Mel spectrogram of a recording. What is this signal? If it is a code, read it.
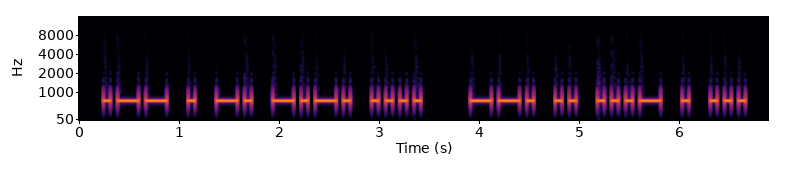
Morse code, heard as a keyed tone, about 17 wpm, 700 Hz. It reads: WENCH GIVES
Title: Pangram Challenge v2 - 17wpm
